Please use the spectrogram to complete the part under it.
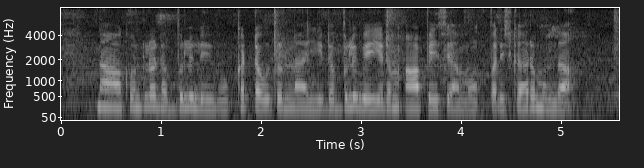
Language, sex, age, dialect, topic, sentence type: Telugu, female, 25-30, Central/Coastal, banking, question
